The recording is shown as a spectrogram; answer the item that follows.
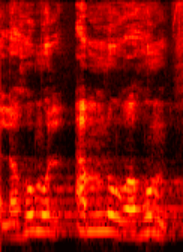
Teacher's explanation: میم ساکن کے بعد میم ہے تو میم کو میم سے ملا کر پڑھیں گے. اس کو ادغام شفوی کہتے ہیں غنہ کے ساتھ پڑھیں گے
